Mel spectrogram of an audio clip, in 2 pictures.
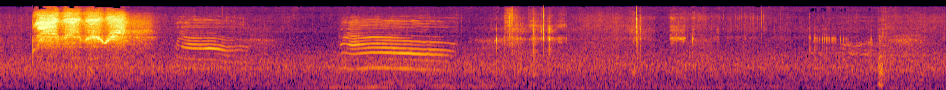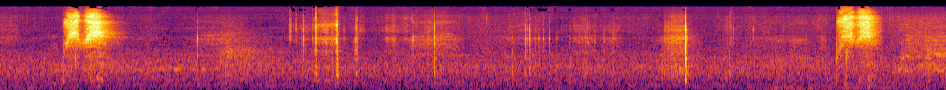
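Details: Cats quarrel over food, giving several sharp, spitting hisses spread across the recording and one wavering, strained meow early on, with small clicks and scuffling sounds in between.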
